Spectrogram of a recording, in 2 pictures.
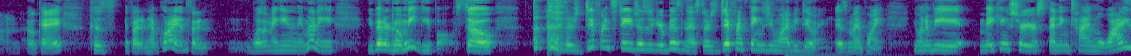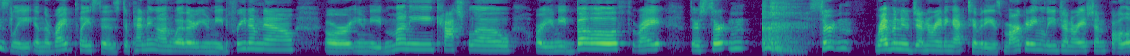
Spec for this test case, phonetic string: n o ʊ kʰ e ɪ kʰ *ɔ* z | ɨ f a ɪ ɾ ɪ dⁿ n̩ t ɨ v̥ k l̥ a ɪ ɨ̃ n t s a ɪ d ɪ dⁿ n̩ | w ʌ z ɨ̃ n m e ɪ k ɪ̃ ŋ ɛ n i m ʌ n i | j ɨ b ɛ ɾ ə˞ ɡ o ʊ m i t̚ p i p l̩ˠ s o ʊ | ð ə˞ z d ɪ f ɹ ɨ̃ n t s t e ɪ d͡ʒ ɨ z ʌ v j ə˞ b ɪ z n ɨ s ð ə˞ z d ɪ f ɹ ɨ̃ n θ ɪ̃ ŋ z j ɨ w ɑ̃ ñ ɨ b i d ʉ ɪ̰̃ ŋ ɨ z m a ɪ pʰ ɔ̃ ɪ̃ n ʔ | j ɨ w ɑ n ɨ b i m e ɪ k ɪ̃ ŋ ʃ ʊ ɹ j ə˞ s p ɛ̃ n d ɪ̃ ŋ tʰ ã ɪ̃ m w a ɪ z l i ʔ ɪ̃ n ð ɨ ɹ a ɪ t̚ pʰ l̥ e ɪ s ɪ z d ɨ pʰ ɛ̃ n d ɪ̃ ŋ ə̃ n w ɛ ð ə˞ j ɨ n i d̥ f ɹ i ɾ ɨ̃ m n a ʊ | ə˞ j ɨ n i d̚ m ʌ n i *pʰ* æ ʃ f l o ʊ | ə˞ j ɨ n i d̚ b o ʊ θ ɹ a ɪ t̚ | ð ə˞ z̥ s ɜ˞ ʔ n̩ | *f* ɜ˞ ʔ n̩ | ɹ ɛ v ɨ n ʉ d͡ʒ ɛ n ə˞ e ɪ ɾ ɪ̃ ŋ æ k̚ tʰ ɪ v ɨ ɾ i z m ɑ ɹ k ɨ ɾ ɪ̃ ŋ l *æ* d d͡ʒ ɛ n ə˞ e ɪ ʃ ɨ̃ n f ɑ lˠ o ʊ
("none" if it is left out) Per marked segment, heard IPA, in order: ʌ, kʰ, s, i

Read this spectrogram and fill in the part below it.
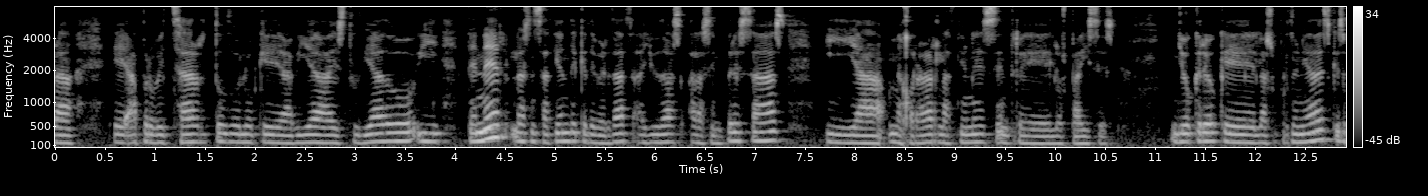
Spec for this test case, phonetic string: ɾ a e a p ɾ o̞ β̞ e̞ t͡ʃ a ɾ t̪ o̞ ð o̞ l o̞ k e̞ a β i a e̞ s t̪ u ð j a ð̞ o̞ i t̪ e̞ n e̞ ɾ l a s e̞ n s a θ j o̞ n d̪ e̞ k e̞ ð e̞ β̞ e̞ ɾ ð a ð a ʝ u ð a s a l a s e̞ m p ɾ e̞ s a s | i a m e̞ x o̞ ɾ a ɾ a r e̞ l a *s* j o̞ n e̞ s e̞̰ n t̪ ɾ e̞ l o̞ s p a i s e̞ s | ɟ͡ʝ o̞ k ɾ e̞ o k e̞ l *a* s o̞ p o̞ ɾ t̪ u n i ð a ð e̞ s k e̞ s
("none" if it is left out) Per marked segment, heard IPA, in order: θ, a

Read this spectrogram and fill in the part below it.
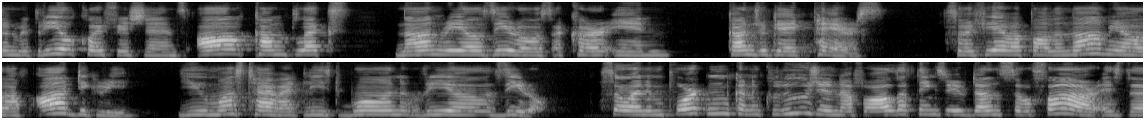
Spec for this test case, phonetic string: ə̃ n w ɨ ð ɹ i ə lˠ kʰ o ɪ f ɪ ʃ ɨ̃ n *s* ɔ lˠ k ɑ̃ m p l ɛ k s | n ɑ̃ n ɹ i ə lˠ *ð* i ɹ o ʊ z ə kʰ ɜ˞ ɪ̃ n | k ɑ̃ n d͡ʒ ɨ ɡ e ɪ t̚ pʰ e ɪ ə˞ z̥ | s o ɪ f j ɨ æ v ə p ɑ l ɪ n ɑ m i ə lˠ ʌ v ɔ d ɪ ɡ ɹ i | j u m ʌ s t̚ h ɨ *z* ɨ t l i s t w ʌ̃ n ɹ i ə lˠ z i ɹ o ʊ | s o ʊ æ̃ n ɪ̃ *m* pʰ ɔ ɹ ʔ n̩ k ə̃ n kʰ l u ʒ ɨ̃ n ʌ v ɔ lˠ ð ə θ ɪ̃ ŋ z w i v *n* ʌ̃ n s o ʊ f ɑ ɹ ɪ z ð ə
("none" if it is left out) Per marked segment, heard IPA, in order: s, z, v, m, d

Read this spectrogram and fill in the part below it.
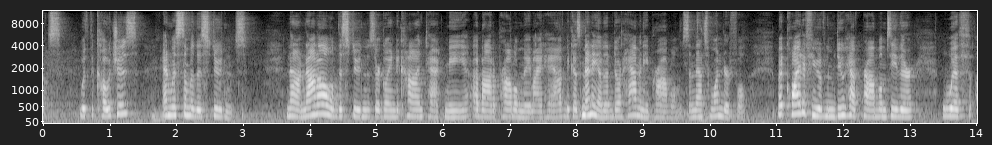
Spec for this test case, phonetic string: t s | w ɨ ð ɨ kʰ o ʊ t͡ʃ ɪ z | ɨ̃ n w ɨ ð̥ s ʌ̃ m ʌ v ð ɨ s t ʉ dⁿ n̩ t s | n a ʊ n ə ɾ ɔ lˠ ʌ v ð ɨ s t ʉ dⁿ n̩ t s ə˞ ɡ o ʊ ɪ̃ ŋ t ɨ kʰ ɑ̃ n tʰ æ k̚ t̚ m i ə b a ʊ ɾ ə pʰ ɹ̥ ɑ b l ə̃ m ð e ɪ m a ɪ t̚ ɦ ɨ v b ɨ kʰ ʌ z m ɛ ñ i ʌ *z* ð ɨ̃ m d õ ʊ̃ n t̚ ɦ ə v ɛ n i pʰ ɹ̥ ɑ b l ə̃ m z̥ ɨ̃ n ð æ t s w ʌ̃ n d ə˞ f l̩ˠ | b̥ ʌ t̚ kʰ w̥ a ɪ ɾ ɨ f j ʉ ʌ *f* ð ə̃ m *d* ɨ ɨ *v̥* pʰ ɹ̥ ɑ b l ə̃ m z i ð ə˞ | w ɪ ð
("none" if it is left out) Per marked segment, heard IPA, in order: v, v, d, v̥

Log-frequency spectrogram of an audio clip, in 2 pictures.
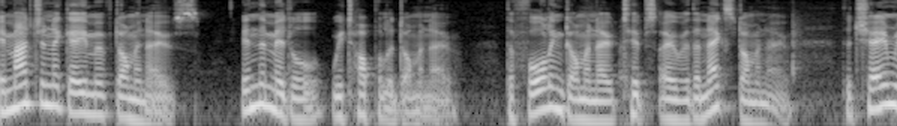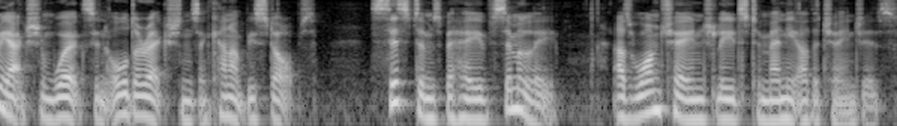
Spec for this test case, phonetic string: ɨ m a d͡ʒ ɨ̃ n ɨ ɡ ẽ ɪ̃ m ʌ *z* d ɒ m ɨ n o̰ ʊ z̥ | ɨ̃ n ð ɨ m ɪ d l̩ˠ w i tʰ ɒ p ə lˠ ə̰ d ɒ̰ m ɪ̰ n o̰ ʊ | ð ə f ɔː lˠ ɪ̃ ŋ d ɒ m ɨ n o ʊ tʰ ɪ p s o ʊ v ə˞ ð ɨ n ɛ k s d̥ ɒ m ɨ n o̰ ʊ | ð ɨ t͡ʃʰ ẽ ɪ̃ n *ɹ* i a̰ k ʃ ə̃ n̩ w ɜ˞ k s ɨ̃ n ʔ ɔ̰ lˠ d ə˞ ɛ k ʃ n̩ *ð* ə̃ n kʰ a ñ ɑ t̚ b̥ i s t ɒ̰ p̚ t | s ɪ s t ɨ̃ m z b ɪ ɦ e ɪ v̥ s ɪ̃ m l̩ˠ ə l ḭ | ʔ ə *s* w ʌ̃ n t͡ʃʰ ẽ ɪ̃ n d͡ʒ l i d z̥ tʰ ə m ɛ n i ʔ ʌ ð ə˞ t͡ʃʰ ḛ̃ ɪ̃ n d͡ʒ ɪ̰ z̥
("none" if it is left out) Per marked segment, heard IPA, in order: v, ɹ, z, z

